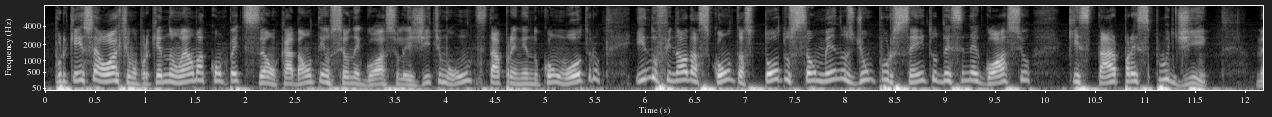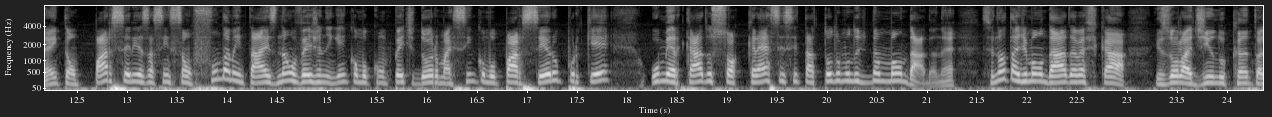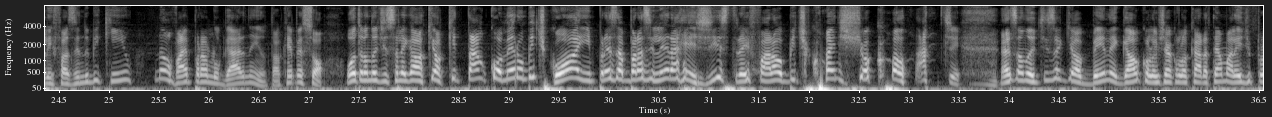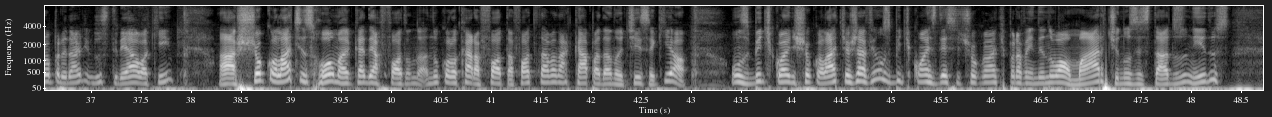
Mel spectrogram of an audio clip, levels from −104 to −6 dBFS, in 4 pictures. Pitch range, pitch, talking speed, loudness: 180-235 Hz, 205 Hz, 200 wpm, -32 LUFS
